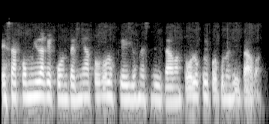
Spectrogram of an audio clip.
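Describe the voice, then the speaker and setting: A woman giving a devotional Bible teaching, reading scripture slowly and then explaining it with exclamations. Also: medium pitch, level tone, gravelly, a little hiss or hum. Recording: tinny phone-like sound.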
